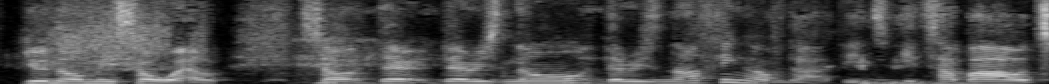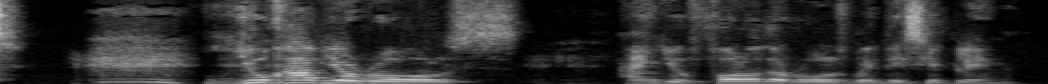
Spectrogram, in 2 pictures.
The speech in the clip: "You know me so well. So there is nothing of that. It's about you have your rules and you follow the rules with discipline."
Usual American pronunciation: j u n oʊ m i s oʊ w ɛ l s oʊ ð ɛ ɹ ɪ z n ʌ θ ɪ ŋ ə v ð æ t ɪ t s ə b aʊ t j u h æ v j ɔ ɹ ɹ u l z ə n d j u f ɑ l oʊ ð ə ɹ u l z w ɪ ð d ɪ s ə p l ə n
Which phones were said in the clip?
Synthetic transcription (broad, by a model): j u n oʊ m i s oʊ w ɛ l s oʊ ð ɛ ɹ ɪ z n ʌ θ ɪ ŋ ə v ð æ t ɪ t s ə b aʊ t j u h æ v j ɔ ɹ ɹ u l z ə n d j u f ɑ l oʊ ð ə ɹ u l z w ɪ ð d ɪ s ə p l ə n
